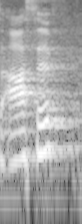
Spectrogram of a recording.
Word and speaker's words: Asif: For those of you who don't know me, my name is Asif, right? It's spelled A-S-I-F, like as if.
